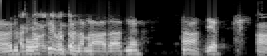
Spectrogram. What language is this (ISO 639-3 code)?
mal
